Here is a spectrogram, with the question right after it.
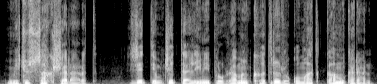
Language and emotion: Kashmiri, angry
